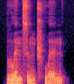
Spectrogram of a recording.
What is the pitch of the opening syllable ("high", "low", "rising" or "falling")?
high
